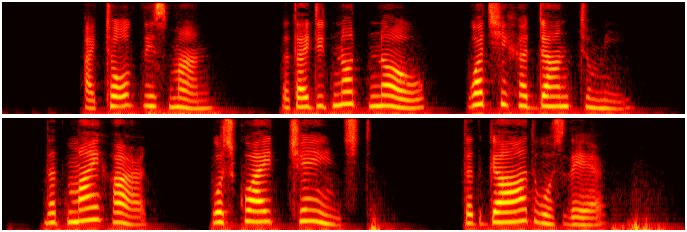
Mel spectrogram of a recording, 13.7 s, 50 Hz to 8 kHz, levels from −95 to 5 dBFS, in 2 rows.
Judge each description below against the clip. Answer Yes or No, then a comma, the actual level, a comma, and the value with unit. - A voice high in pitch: Yes, very high, 255 Hz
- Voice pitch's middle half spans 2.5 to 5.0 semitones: Yes, average, 3.9 semitones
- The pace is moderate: No, slow, 110 wpm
